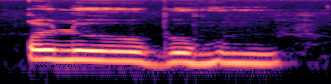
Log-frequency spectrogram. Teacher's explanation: وجلت، تا پہ ہمز کریں گے۔ قلوبہم، قاف اچھے سے نکالیں گے حلق سے۔ واو مدہ، واو ساکن سے پہلے پیش واو مدہ۔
